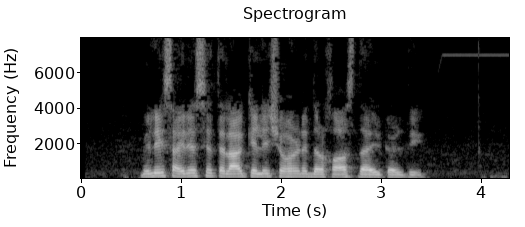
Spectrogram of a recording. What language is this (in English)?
Urdu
